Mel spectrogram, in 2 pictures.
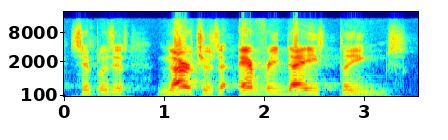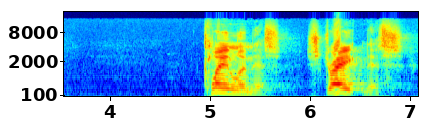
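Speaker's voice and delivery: loud, high, pounding sermon voice; fiery preaching. Acted. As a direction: preach it hard to the fathers. Preaching at full force.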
